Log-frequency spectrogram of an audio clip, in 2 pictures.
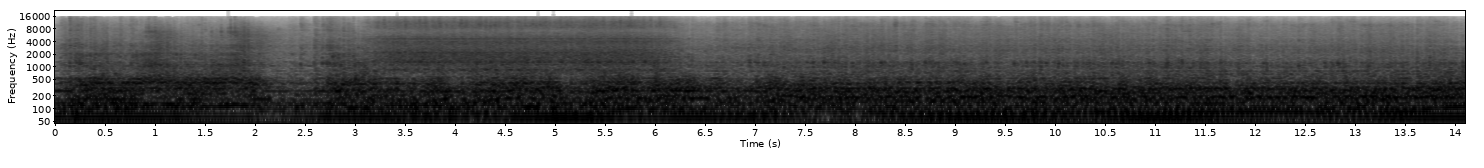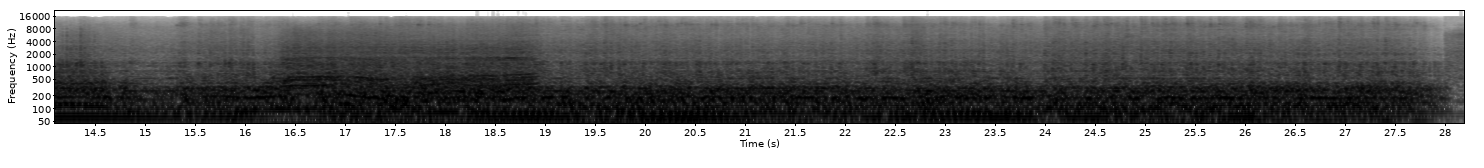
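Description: Car engine running hard and revving, in several cut-together clips, with the revs rising and falling in places.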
